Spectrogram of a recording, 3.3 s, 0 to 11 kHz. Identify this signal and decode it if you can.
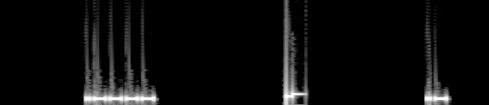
Morse code, heard as a keyed tone, about 44 wpm, 700 Hz. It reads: 1 A
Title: Single Character (Letter:Number:Punctuation:Prosign) 45wpm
